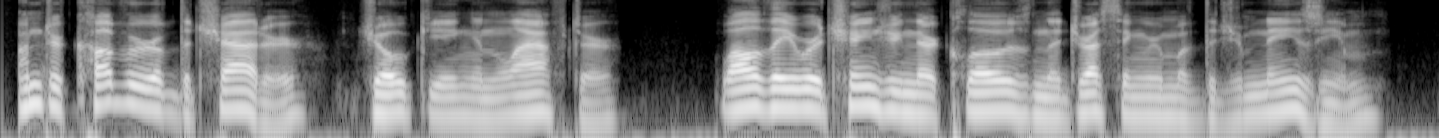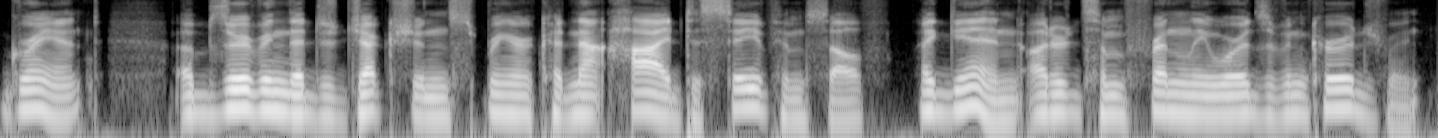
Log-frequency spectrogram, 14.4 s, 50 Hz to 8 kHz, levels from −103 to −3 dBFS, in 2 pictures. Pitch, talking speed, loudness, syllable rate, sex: 125 Hz, 165 wpm, -19 LUFS, 5.1 syllables/s, male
